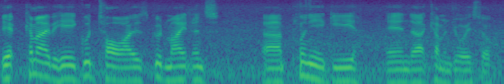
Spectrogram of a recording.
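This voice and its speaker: An Australian man hosting a motorcycle vlog, chatting casually outdoors in an easygoing way, with relaxed local slang. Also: a little fast. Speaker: vlog host and adventure motorcyclist. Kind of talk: casual chat to camera. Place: outdoors by the roadside. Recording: outdoor noise with vehicle rumble.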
